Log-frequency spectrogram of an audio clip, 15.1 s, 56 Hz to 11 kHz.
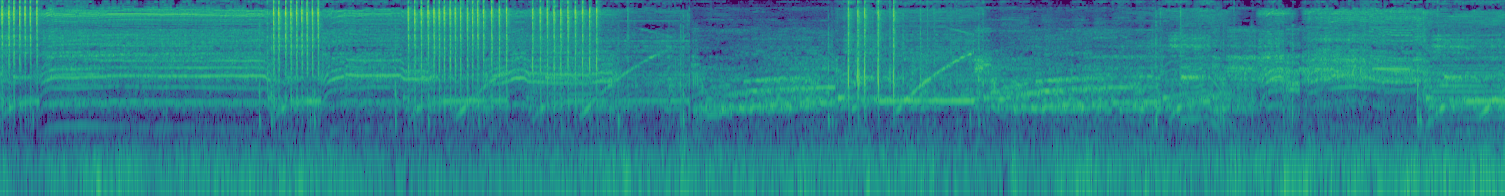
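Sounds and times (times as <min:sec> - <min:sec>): rapid gear clicking: 0:00.0 - 0:00.6, 0:02.5 - 0:06.4, 0:08.4 - 0:09.5
small electric motors whining: 0:00.0 - 0:15.0.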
